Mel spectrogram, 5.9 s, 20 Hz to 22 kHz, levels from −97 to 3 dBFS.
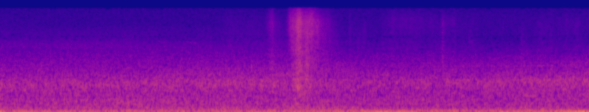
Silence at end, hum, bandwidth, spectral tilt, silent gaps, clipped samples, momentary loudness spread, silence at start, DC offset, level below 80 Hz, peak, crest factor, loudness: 0 s; none; 16.5 kHz; -4 dB/octave; none; under 0.1%; 6 LU; 0 s; under 0.1%; -44 dBFS; -24 dBFS; 16 dB; -45 LUFS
